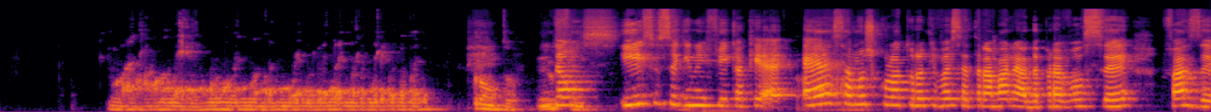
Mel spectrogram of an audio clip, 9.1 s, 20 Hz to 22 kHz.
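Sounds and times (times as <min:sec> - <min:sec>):
gargling with water: 0:00.8 - 0:03.4
speech: 0:00.8 - 0:09.0.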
